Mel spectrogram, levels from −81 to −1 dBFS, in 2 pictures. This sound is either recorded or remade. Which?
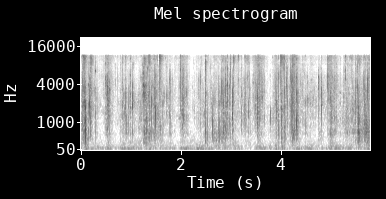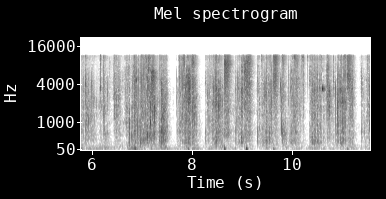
recorded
